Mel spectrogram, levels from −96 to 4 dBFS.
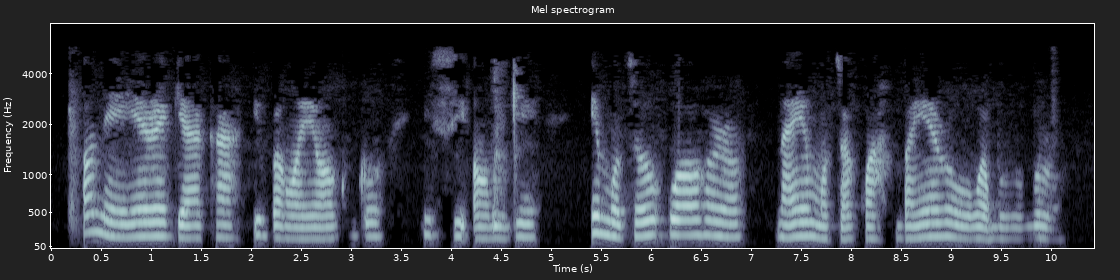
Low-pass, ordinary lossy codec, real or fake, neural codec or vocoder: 7.2 kHz; MP3, 24 kbps; real; none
